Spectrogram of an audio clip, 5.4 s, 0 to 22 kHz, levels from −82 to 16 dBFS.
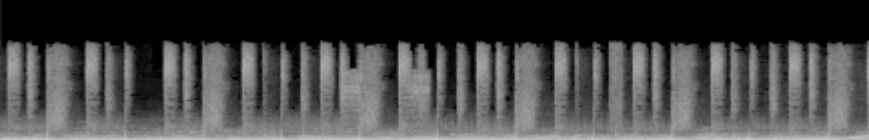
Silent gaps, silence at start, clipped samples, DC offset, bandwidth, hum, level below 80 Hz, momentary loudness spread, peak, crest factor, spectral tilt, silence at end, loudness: none; 0 s; under 0.1%; under 0.1%; 16 kHz; none; -18 dBFS; 1 LU; 0 dBFS; 10 dB; -5 dB/octave; 0 s; -10 LUFS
